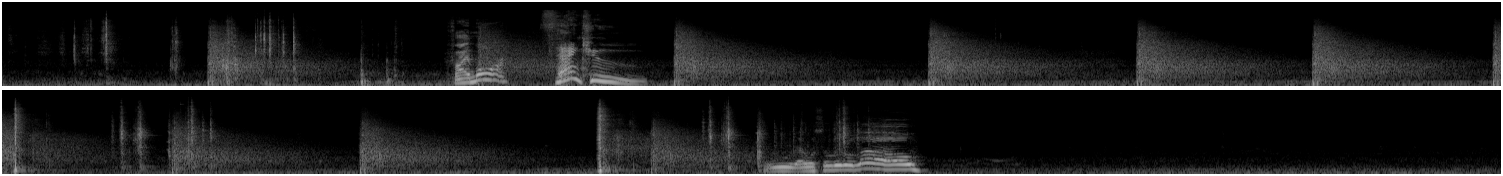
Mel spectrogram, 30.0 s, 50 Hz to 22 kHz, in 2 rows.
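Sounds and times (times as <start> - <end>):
rifle shots with echo: 5.1 - 7.8, 11.4 - 14.3, 18.6 - 19.9, 21.0 - 22.5.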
